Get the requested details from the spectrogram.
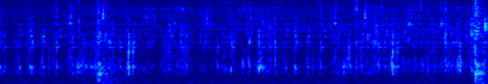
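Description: Liquid pours steadily into a large pint glass, a continuous bubbling, gurgling stream with small splashy bursts, moderately quiet, with no voices.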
